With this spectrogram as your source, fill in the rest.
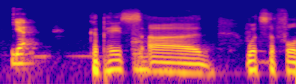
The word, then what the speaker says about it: CAPACE: And I want to say is it pronounced CAPACE? Is it CAPACE? That's right. Yeah. CAPACE.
